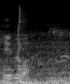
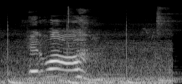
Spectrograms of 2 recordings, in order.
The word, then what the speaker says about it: Hej då: Hej då. Hej då.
